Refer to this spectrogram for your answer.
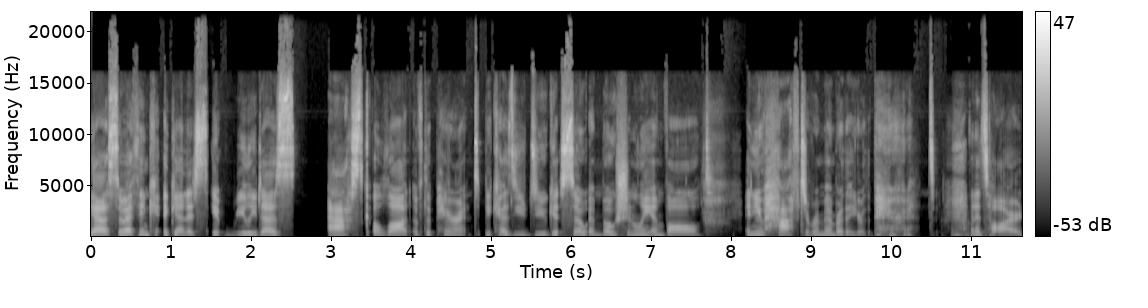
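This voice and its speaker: A woman with an East Tennessee accent talks at a moderate pace in a fairly low pitch, with lively intonation and big swings in loudness. The recording is very clean, with a silent background. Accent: Southern US (East Tennessee). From US South (East Tennessee). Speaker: physician. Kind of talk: interview. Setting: studio.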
